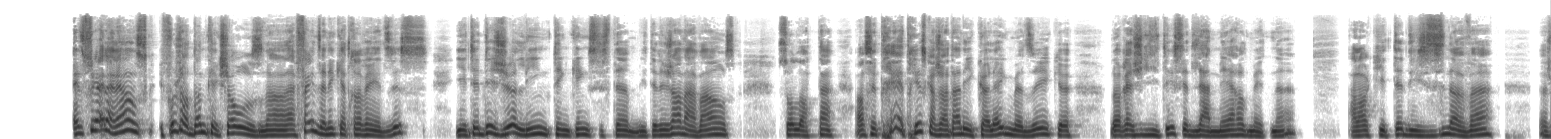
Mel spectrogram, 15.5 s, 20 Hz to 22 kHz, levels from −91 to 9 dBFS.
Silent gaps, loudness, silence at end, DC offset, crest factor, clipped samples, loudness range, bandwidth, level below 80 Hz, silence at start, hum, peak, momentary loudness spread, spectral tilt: 11.07-11.11 s, 13.05-13.14 s, 13.41-13.49 s, 15.02-15.06 s, 15.33-15.40 s; -15 LUFS; 0 s; under 0.1%; 14 dB; under 0.1%; 2 LU; 14.5 kHz; -50 dBFS; 0.75 s; none; -2 dBFS; 7 LU; -5 dB/octave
